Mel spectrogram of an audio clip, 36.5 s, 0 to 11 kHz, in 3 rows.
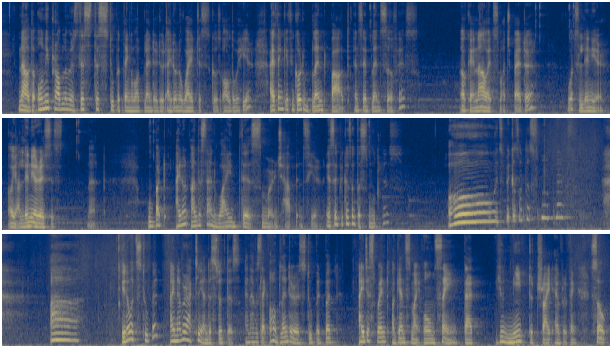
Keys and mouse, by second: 5.4-7.4 drag, 10.7 click, 13.7-15.2 drag, 19.6-22.8 shift+drag.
